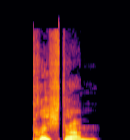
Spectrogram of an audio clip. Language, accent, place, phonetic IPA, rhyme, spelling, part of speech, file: German, Germany, Berlin, [ˈtʁɪçtɐn], -ɪçtɐn, Trichtern, noun, De-Trichtern.ogg
- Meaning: dative plural of Trichter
